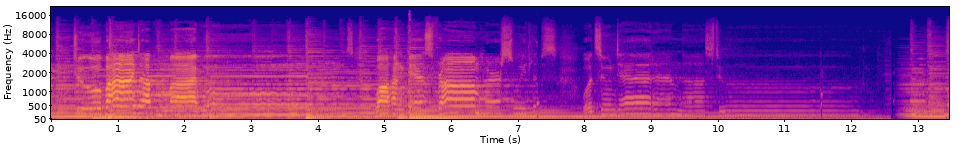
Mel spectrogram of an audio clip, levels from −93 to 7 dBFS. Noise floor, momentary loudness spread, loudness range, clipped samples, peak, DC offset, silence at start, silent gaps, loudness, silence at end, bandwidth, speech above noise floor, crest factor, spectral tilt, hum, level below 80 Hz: -44 dBFS; 22 LU; 20 LU; under 0.1%; -2 dBFS; under 0.1%; 0 s; none; -21 LUFS; 0 s; 15.5 kHz; 24 dB; 22 dB; -5 dB/octave; none; -36 dBFS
